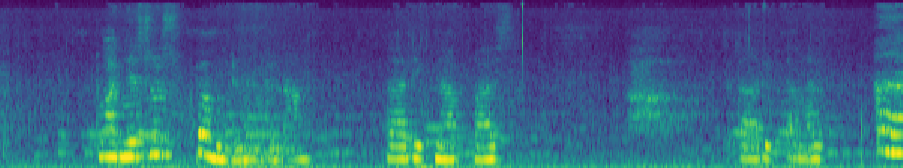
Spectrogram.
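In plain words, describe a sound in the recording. A young child speaks and sings playfully close by.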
